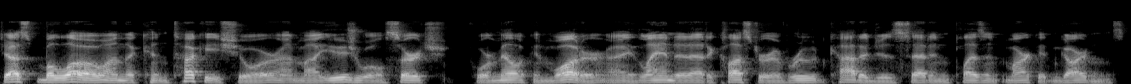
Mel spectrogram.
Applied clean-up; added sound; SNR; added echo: none; none; none; none.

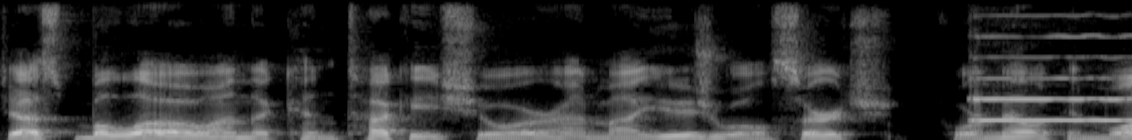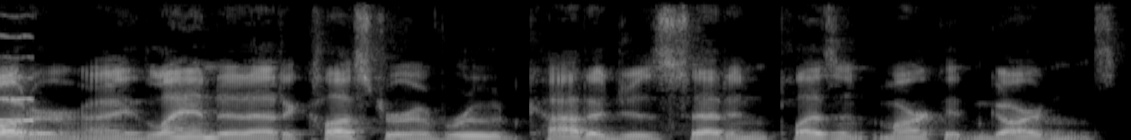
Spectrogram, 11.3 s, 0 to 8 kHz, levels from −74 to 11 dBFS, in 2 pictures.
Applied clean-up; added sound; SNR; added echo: none; Bowed string instrument; -2 dB; none.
